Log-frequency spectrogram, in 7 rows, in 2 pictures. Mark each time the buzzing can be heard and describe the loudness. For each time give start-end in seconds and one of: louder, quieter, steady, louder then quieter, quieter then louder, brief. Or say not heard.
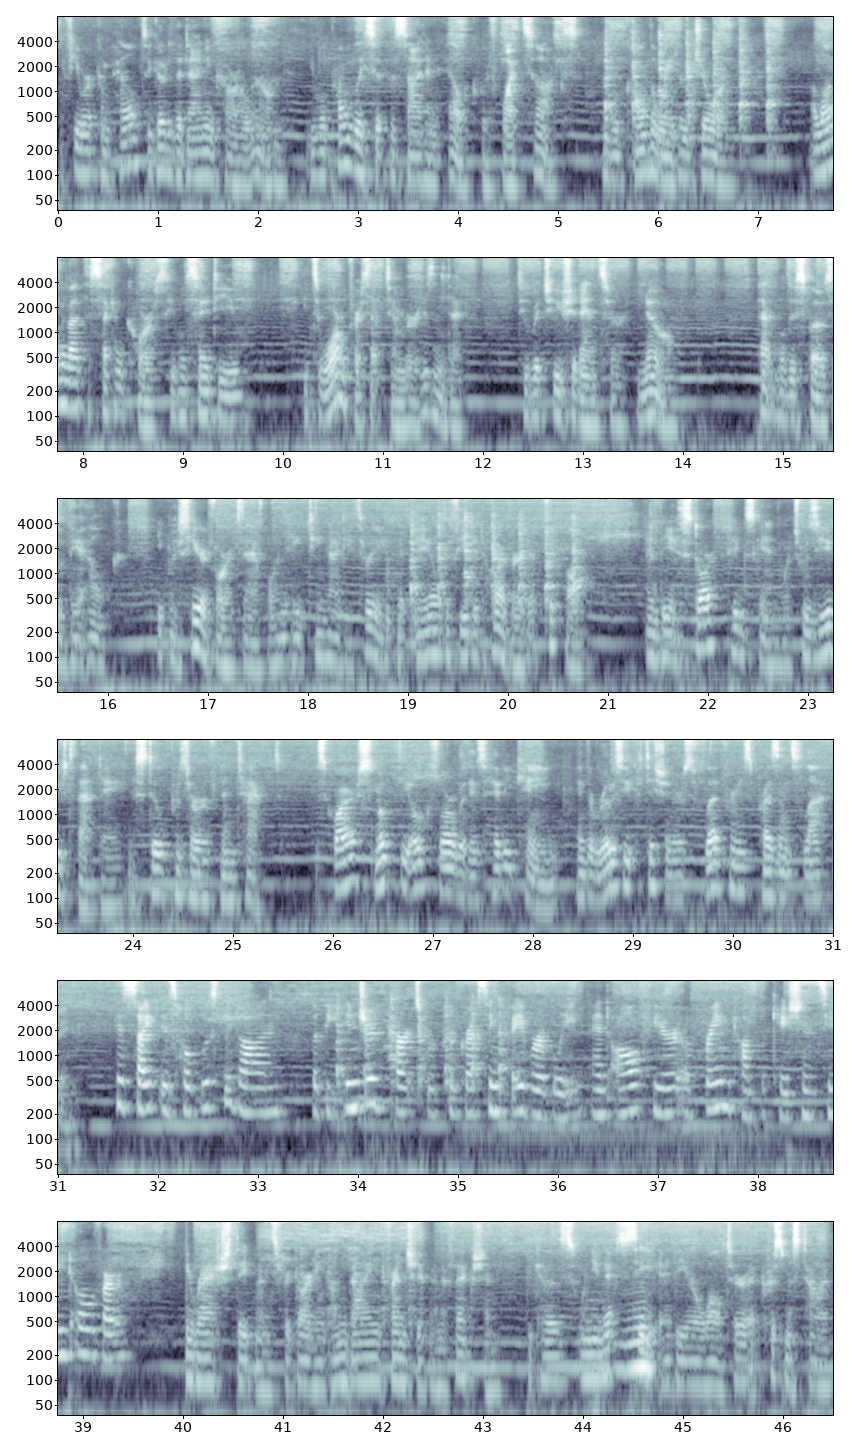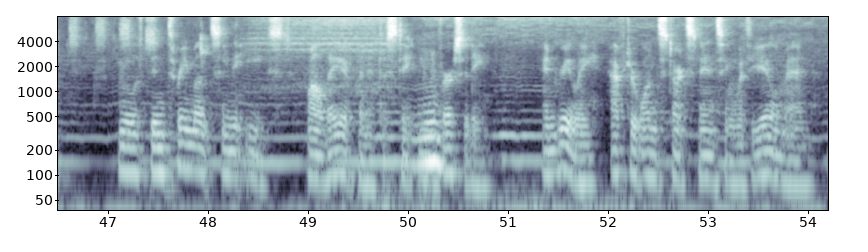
0.0-54.1 louder.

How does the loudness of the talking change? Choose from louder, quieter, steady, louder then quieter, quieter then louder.
steady.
